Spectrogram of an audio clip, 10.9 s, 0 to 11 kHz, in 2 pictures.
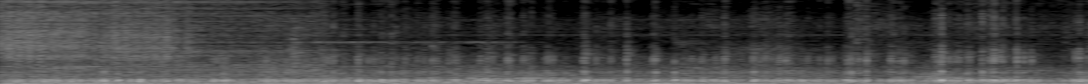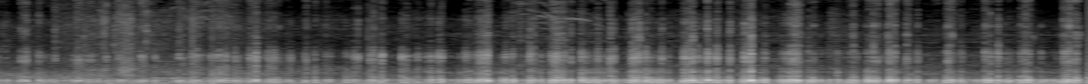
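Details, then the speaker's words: Kawasaki ZX-10RR just fitted with a new 12 V YTZ10S-spec battery, key on: uneven buzzing rattle grows louder for several seconds as the exhaust valve servo struggles and jams instead of cycling smoothly. "Body ಏನೋ issue ಇದೆ, jam ಆಗ್ತಾಯಿದೆ servo body."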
